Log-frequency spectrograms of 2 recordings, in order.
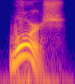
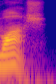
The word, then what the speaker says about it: wash: Warsh. Where do you see a fucking R in wash?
